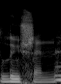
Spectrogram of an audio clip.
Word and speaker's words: Lucien: close friend to Tamlin Lucen was is that how you say it I I heard it pronounced Lucian Lucian okay was a member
